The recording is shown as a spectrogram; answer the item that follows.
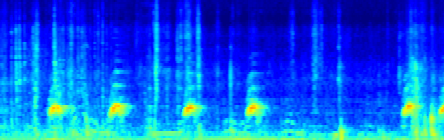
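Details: Playing Cavalier King Charles Spaniel puppies whine in brief, slightly rising tonal yelps, about one per second, over a soft low background hum.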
